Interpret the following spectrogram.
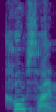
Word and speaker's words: cosine: we also have cosine cosine is spelled c o s i and e but abbreviated cos again you will still say cosine of theta if you would like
